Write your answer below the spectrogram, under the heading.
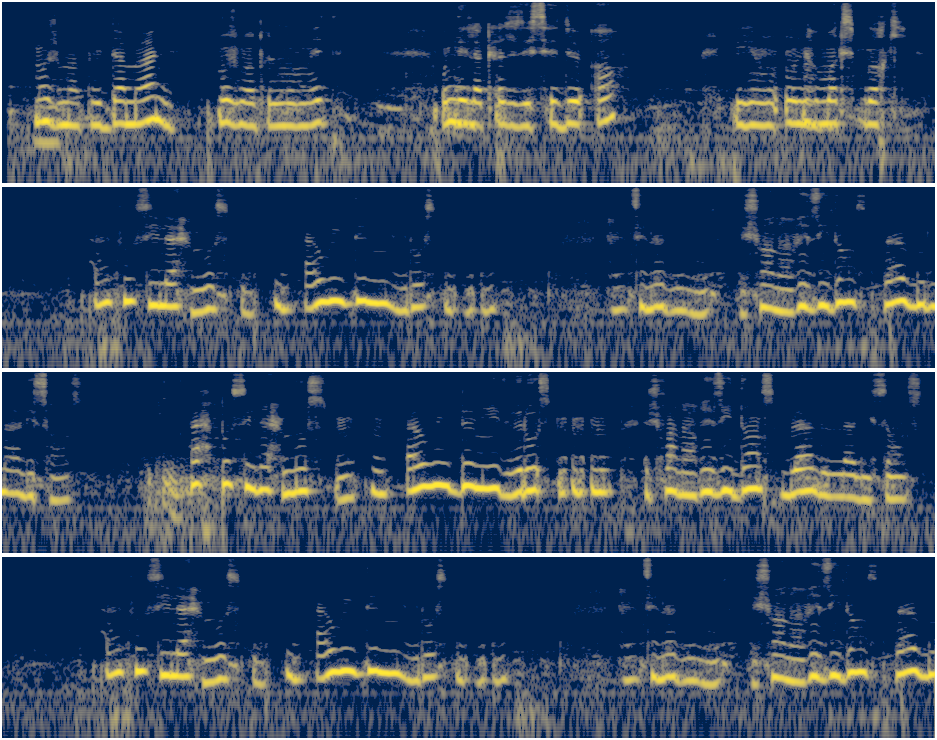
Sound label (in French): duo en solo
